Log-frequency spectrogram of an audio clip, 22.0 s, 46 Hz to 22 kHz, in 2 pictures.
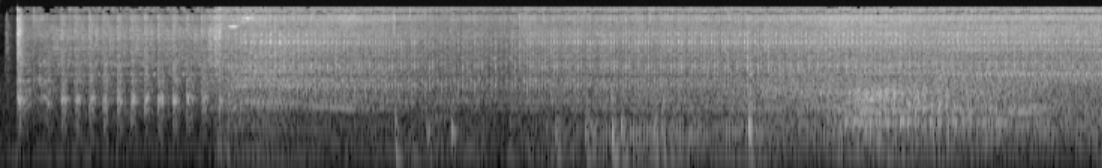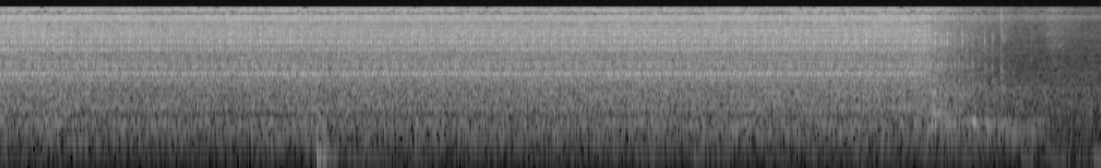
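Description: Audi 2.0 TFSI turbocharged four-cylinder cranked on the starter for about two seconds, then catching and running. It swells briefly around eight seconds, settles to a steady idle, and cuts out near the end. This is the first start after a high-pressure fuel pump swap, with fuel pressure still building.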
